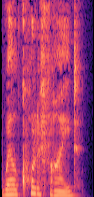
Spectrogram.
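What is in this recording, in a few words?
"well-qualified", British English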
